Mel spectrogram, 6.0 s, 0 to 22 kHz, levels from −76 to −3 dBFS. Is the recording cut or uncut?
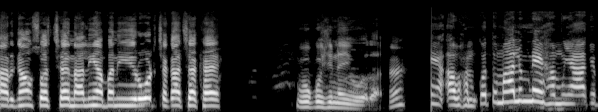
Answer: cut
